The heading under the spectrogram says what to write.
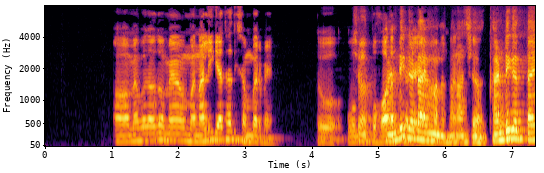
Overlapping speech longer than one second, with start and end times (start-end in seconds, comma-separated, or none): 4.6-6.3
